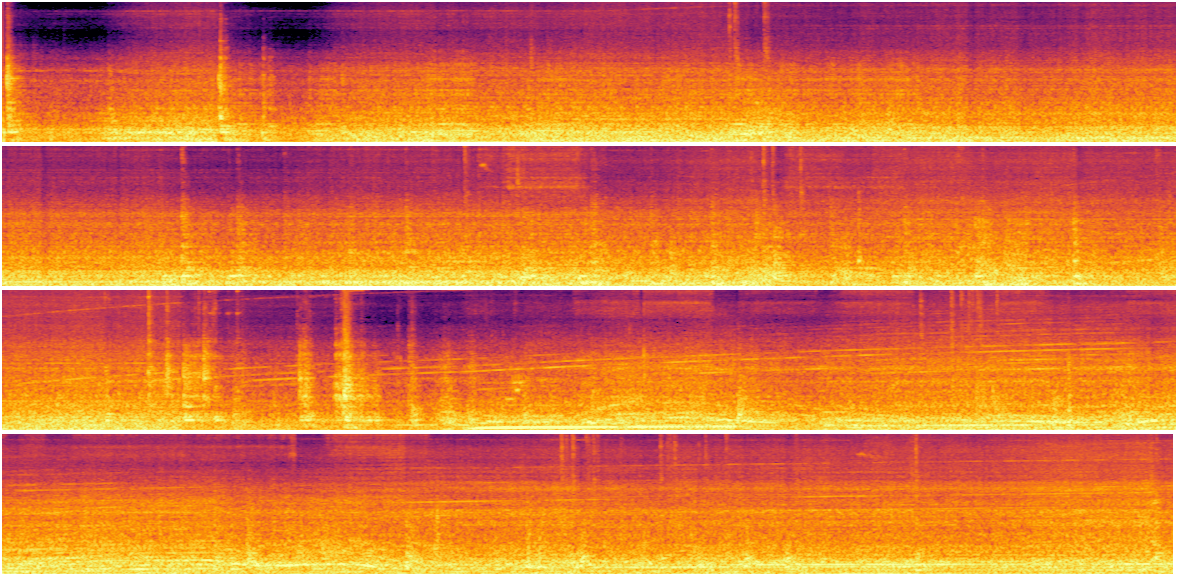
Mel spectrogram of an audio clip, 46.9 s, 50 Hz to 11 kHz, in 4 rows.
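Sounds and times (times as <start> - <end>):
jet engine rumble: 0.0 - 41.8
low drone: 0.0 - 46.9
whine rising in pitch: 21.7 - 46.9.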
